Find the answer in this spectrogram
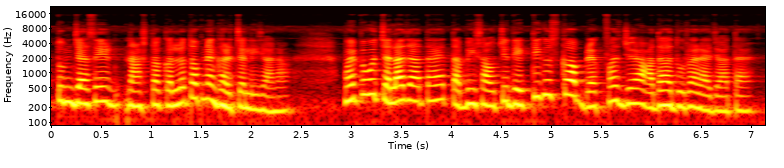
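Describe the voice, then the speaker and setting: A woman retelling a drama's plot in a casual, fast storytelling way, full of filler phrases. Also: a little high. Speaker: drama recap narrator.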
